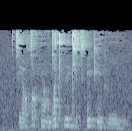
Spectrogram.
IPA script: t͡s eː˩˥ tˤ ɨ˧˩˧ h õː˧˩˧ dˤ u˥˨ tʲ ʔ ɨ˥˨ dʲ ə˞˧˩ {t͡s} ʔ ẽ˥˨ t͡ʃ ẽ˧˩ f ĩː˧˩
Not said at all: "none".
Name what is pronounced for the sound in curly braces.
t͡s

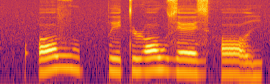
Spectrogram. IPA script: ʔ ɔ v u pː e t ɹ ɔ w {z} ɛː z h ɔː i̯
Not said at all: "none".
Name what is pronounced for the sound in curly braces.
z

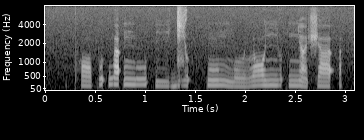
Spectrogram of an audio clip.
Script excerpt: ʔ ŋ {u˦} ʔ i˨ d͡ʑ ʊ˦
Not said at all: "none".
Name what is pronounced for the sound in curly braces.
u˦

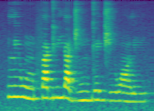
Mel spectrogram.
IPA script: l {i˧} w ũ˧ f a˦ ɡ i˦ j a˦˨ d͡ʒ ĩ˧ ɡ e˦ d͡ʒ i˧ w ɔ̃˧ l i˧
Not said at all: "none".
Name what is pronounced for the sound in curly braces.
i˦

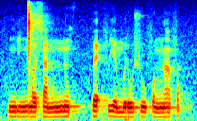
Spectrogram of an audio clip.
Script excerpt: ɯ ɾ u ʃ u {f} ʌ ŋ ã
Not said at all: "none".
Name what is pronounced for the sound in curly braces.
f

